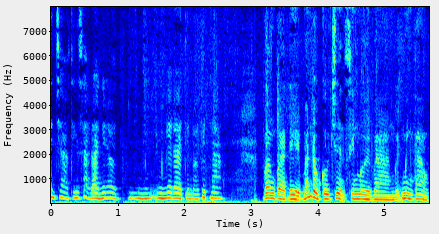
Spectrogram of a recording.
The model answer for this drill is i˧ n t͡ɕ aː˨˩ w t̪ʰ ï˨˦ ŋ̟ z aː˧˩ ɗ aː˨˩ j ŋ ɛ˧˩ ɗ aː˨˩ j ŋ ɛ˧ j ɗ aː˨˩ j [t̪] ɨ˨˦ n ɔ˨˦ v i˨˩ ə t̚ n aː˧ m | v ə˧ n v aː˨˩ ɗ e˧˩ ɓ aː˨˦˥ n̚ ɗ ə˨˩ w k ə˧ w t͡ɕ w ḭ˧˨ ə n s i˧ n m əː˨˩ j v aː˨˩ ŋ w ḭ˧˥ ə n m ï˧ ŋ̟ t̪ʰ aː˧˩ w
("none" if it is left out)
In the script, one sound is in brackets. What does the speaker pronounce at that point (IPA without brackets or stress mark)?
t̪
